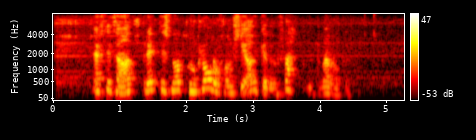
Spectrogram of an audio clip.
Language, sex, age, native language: Icelandic, female, 60-69, Icelandic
